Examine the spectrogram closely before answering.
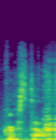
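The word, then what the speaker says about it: Gerstel: Gristel, so tough.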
